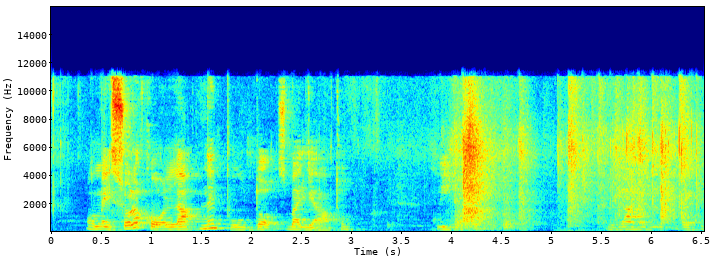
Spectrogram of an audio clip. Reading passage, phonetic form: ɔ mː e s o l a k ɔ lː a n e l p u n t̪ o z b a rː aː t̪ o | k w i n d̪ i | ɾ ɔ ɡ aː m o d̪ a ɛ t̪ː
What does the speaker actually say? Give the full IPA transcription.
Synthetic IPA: ɔ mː e sː o l a k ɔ lː a n e l p u n t̪ o z b a ʎː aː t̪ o | k w i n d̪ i | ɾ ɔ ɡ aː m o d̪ i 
